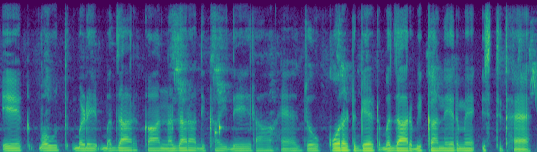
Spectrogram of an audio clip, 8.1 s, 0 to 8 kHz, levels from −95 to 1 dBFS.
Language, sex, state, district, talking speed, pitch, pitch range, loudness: Hindi, male, Rajasthan, Bikaner, 135 wpm, 105 Hz, 100-110 Hz, -21 LUFS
